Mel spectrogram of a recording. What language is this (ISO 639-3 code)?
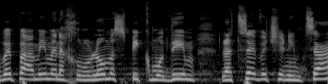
heb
